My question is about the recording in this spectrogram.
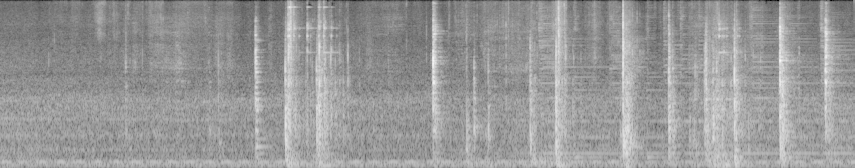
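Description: A series of about ten irregular knocks and thumps over a steady low hum, starting a few seconds in.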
